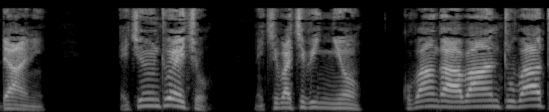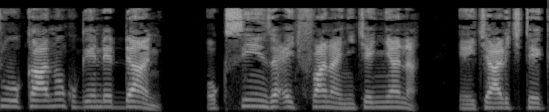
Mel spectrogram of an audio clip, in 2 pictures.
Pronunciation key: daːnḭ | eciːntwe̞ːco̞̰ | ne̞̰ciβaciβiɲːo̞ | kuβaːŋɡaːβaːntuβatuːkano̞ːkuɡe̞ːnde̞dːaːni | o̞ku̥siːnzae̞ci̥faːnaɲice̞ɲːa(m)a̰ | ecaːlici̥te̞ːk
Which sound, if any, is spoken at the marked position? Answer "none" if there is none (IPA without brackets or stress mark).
n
